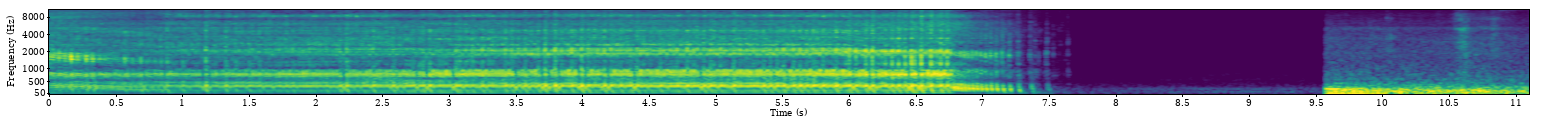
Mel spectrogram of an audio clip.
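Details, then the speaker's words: Vintage Homelite 7-19 chainsaw after carburetor cleaning, still needing a new diaphragm, a fuel tank clean-out and fuel line fix: crisp two-stroke buzz holding steady for several seconds, then dropping away. Normal idle; an earlier high idle was tied to the throttle linkage. "it's definitely a runner."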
